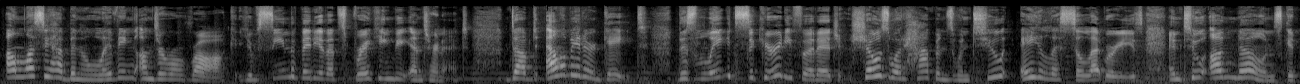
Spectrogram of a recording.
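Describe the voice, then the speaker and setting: A woman's voice: fairly high pitch, sharp tone. A woman playing a dramatic celebrity gossip show host, with punchy, teasing, theatrical delivery of scripted tabloid news. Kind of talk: scripted tabloid broadcast narration.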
